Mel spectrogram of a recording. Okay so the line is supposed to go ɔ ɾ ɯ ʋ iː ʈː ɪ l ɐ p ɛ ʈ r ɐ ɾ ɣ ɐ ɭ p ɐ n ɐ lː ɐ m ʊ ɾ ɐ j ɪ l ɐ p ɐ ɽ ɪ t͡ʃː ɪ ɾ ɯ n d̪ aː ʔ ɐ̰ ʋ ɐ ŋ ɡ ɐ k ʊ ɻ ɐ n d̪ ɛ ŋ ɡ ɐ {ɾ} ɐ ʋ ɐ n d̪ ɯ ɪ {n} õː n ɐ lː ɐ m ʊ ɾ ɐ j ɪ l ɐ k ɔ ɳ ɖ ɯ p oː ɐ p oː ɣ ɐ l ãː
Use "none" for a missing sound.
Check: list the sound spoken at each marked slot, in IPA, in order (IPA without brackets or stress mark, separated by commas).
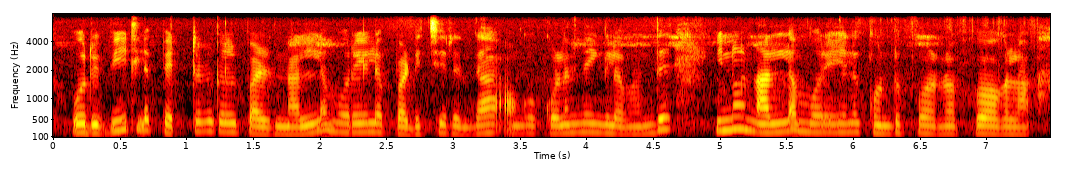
ɭ, nː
